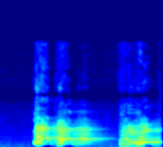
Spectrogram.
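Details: Pet Rat Terrier Catfish, unsettled by a squeezed squeaker toy during play, gives a few loud, harmonic, slightly whining barks: two close together, then a longer drawn-out one after a brief pause.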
